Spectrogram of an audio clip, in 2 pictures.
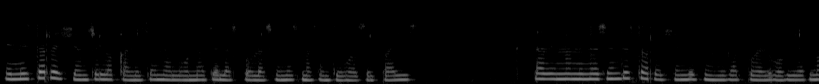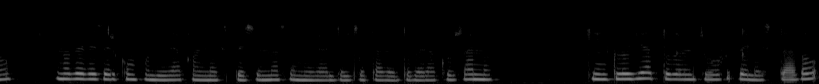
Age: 10-29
